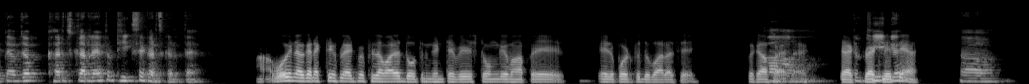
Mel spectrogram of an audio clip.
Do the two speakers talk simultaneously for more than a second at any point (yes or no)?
yes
